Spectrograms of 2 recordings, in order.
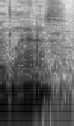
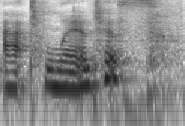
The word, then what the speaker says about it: Atlantis: gone at least point the T in the second Atlantis is an NT pronunciation and sometimes that t is dropped atlan Atlantis Atlantis rather than Atlantis Atlantis notice the upward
